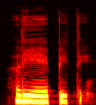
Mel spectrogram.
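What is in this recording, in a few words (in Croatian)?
"lijepiti" Croatian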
